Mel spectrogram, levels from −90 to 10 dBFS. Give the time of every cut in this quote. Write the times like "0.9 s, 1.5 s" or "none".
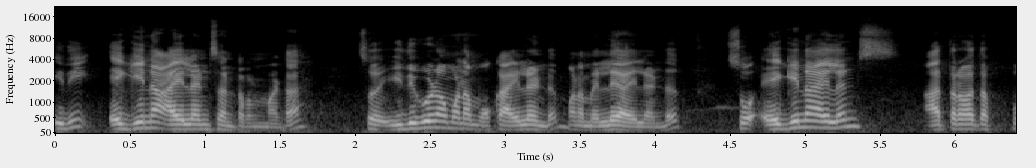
none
